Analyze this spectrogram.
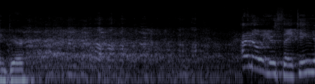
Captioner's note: audience laughing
